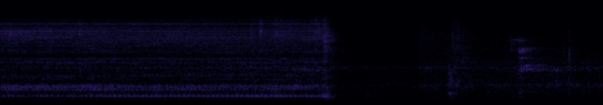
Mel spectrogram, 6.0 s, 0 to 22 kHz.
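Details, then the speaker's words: VW Golf 2 GTI with Digifant injection, electric fuel pump switched on to check for leaks at about 3 bar after refitting the fuel rail; even high whir for about three seconds, then cuts off with faint clicks. Owner suspects the odd noise was the empty rail filling. "j'ai coupé parce que j'avais l'impression que ça fait un bruit bizarre allumer après c'est parce que la rampe aussi elle était vide alors c'est peut-être du fait qu'elle s'est rempli"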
